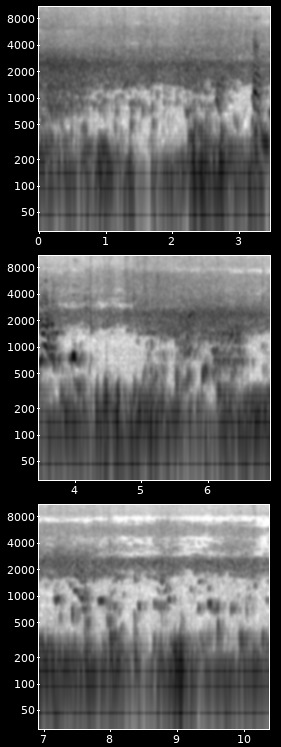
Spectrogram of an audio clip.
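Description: Small waves breaking and washing up on a sandy shore, a steady rush of surf.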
